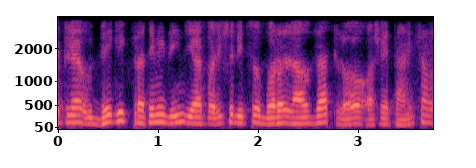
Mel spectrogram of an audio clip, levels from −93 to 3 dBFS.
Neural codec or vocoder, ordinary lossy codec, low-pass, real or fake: codec, 44.1 kHz, 2.6 kbps, DAC; none; 3.6 kHz; fake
